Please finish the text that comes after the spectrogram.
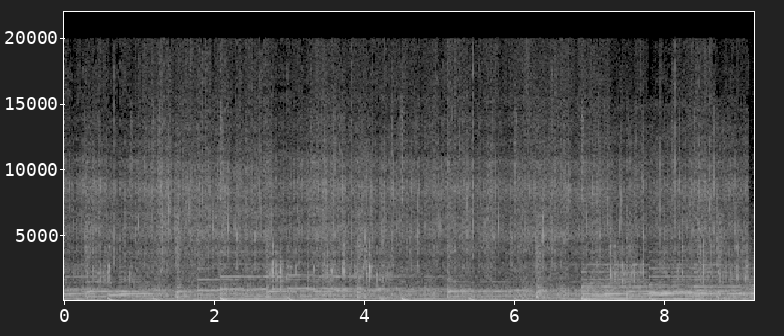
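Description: Potatoes roast in a pan for a falahari aloo vrat dish, giving a continuous, even sizzle and crackle that holds steady throughout. No one speaks.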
